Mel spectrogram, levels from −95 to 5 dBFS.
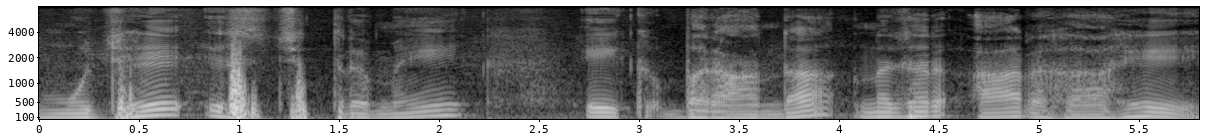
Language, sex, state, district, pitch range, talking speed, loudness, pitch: Hindi, male, Madhya Pradesh, Dhar, 95-125 Hz, 105 wpm, -23 LUFS, 110 Hz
